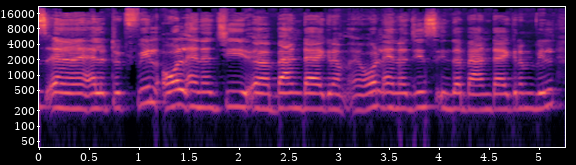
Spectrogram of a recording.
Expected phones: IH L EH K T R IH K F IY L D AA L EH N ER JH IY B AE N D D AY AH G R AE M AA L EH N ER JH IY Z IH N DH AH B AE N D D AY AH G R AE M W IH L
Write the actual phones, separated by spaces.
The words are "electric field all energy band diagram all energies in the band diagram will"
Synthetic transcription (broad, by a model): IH L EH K T R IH K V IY L AA L EH N ER JH IY B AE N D D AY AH G R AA M AA L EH N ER JH IY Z IH N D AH B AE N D D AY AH G R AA M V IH L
